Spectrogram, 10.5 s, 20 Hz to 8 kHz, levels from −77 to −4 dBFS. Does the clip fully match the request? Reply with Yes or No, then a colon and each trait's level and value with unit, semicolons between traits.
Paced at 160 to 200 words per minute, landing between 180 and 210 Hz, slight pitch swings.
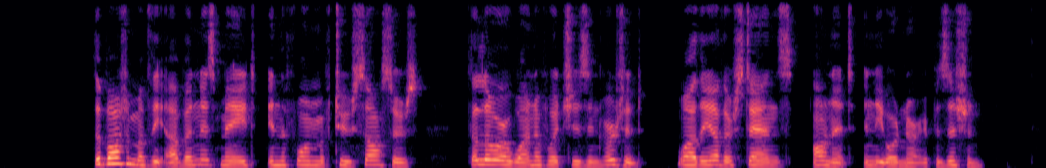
Yes: average, 170 wpm; high, 190 Hz; narrow, 2.3 semitones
